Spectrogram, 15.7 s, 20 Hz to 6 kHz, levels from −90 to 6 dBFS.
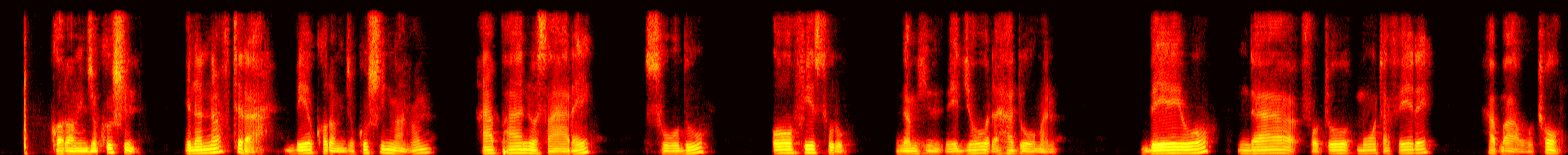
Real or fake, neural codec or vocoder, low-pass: fake; codec, 16 kHz, 1.1 kbps, Voila-Tokenizer; 5.4 kHz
